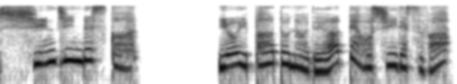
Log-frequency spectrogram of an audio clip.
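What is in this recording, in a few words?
BUILD OVER Japanese, Voice; GF Alarm; Desert Eagle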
